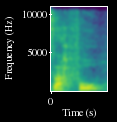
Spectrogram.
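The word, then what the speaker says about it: Zaful: Got that from, it's pronounced Zaffle.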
